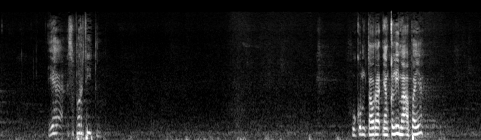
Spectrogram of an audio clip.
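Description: A middle-aged man speaks with animation into a microphone, heard through a loudspeaker in an echoing hall.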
